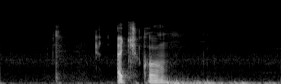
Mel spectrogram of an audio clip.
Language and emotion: Russian, neutral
